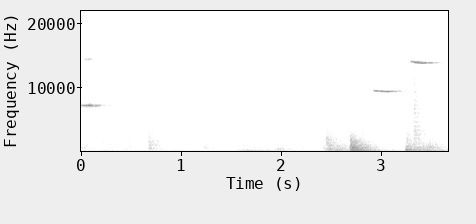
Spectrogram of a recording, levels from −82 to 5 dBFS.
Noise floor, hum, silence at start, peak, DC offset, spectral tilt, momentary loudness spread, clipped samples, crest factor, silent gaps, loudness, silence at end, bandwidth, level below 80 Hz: -77 dBFS; none; 0 s; -38 dBFS; under 0.1%; -3.5 dB/octave; 13 LU; under 0.1%; 20 dB; none; -53 LUFS; 0 s; 16 kHz; -78 dBFS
